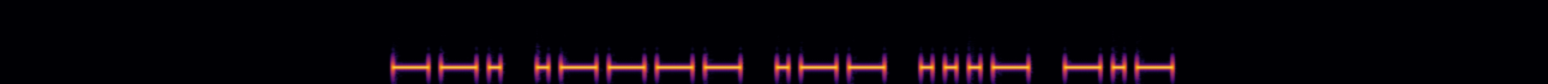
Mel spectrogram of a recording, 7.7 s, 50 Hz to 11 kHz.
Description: Morse code, heard as a keyed tone, about 20 wpm, 700 Hz. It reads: G1WVK
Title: DXCC-100 Call Signs - 5 Characters - 20wpm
